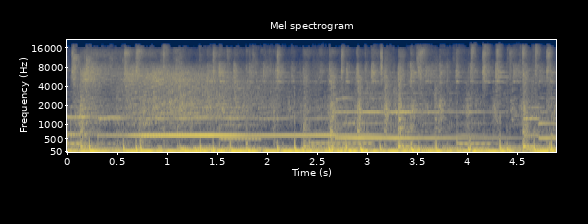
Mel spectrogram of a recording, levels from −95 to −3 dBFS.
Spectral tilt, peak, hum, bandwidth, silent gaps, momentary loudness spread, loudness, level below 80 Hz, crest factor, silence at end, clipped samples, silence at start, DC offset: -5 dB/octave; -2 dBFS; none; 17.5 kHz; none; 4 LU; -18 LUFS; -18 dBFS; 14 dB; 0 s; under 0.1%; 0 s; under 0.1%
